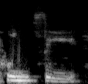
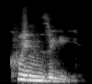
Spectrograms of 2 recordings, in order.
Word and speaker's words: Quincy: I can't ever say Quincy because he'll divorce me. But how So how do you say it correctly? Quinczy like with a Z with a Z.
